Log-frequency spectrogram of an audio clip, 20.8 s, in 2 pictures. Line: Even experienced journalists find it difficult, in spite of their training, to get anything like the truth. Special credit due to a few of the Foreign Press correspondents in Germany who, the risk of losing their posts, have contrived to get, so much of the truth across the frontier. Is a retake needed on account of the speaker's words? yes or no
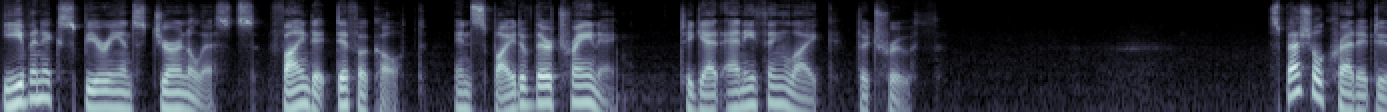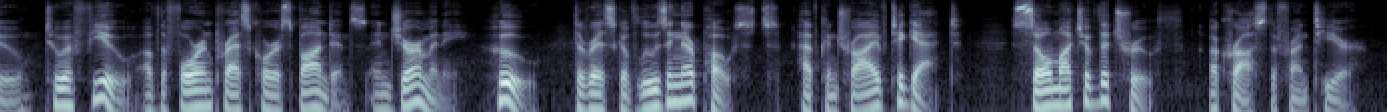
no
